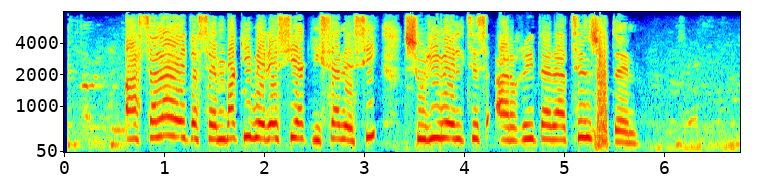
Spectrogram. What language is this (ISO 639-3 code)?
eus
